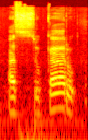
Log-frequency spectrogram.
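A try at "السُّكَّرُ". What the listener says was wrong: Iya, kafnya pendek ya dan bertasdid. As-sukaru.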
